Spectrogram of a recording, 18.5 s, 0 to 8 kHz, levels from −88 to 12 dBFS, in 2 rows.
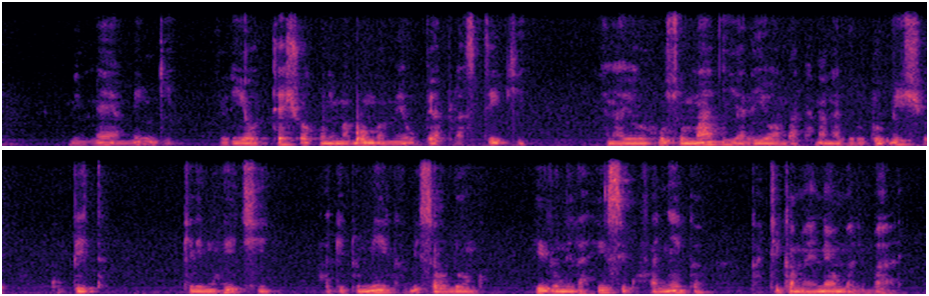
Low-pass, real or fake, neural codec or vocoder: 7.2 kHz; real; none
